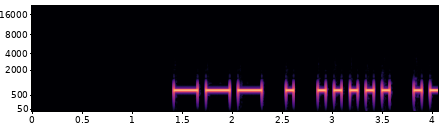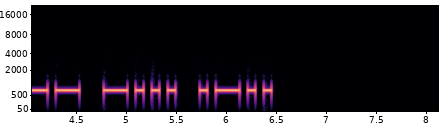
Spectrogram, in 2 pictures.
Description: Morse code, heard as a keyed tone, about 15 wpm, 700 Hz. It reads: OE5WBL
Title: DXCC-100 Call Signs - 6 Characters - Repeated 2x - 15wpm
